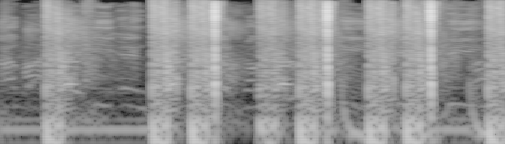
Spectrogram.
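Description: Video game gunfire rings out in short, loud bursts of rapid shots, repeated about every half second with brief gaps between volleys.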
